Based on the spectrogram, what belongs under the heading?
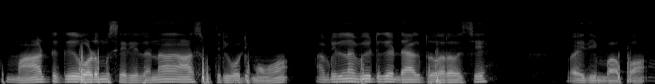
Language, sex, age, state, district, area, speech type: Tamil, male, 45-60, Tamil Nadu, Tiruvannamalai, rural, spontaneous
